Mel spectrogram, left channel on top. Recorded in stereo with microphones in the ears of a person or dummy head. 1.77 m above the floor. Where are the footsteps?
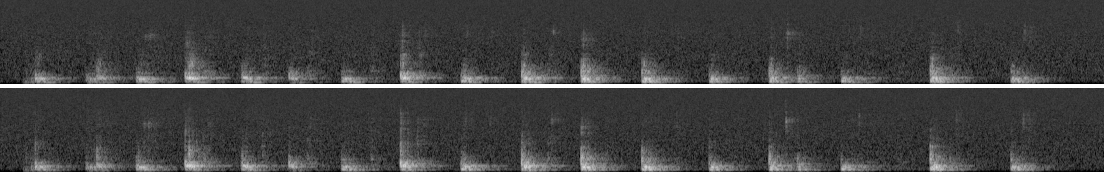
60° right (ahead or behind), 5 m; by 10.3 s 70° right (ahead or behind), 10.5 m.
